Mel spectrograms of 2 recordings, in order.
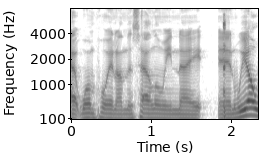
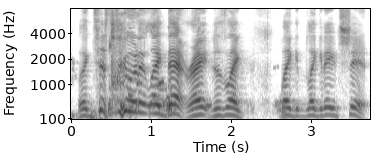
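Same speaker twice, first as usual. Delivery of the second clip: laughing; 7 semitones higher, 6 dB louder than usual. Real, not acted. Laughing at coke in front of cops.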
